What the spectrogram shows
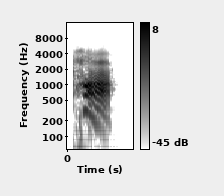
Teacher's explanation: the p and PAW is an aspirate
